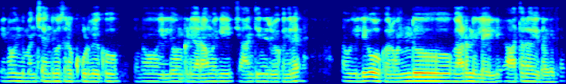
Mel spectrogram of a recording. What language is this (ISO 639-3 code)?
kan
